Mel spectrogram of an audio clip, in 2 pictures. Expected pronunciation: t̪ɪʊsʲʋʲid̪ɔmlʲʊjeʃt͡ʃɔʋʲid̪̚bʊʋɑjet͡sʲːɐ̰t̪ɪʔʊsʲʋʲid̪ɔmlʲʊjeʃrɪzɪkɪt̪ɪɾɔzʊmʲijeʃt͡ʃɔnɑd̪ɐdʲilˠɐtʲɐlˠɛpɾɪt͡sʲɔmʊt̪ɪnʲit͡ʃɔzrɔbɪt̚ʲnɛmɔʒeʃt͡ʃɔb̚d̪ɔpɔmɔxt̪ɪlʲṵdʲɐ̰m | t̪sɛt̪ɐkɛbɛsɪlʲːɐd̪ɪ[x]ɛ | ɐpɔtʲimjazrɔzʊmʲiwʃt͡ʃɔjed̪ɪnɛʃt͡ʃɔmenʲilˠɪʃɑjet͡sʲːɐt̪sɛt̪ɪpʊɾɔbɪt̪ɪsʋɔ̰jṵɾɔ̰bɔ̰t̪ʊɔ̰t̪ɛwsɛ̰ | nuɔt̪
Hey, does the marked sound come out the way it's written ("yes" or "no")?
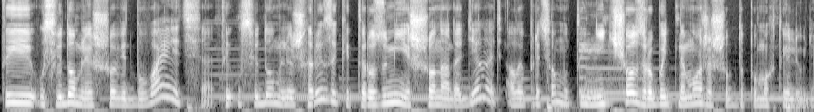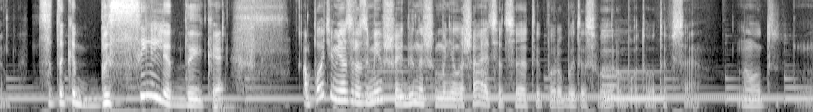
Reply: no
